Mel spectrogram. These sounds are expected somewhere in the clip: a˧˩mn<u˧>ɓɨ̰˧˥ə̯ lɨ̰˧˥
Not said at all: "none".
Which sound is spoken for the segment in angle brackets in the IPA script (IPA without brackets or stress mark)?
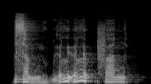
ṳ˨˩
